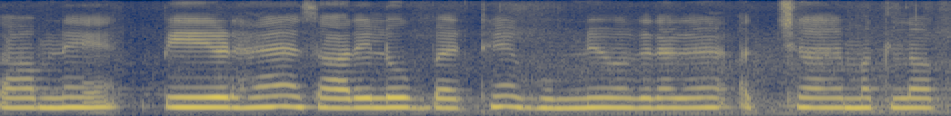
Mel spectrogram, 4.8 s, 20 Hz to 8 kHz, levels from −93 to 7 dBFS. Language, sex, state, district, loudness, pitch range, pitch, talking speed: Hindi, female, Uttarakhand, Tehri Garhwal, -15 LUFS, 245-255 Hz, 245 Hz, 165 wpm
